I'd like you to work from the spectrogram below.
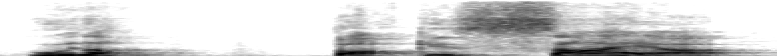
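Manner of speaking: imitating a furious crew chief shouting; retold yell. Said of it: "He was like".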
